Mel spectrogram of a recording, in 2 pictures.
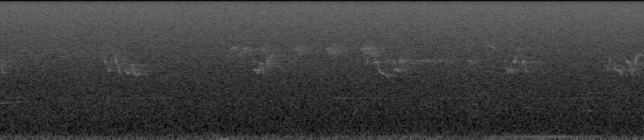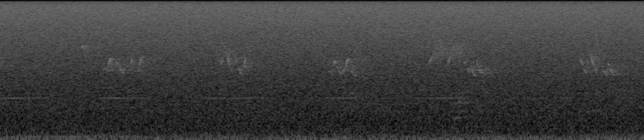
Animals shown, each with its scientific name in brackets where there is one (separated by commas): Song Sparrow (Melospiza melodia), Red-eyed Vireo (Vireo olivaceus)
